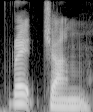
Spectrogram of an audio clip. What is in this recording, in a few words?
"raecan", Anglo Saxon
